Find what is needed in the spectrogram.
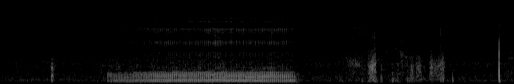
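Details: French Bulldog puppy snoring while asleep: one long, rattling, humming snore of about two seconds, then soft snuffling and sniffing.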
